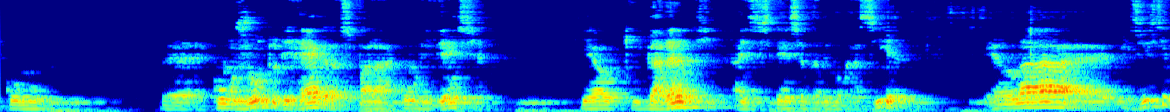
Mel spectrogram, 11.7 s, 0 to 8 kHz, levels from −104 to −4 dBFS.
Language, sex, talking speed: Portuguese, male, 85 wpm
